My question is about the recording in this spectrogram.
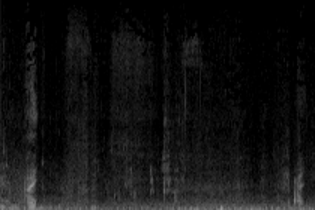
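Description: Wind rumbling on the microphone over shallow, stirred-up tide-pool water, with a few small clicks. A brief vocal sound comes just after the start.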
